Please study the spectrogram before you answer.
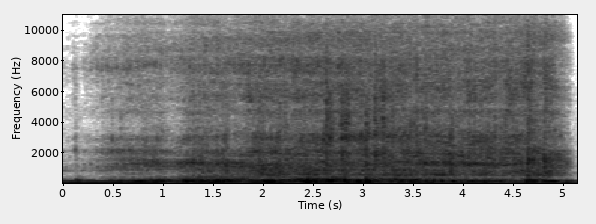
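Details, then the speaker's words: Hornby R2178B 0-6-2 Class N2 model locomotive, no axle bearings, test run on layout: low growl, lurchy uneven running, clicky rasping in reverse; pickups suspected. "like yeah it's a wee bitty growly and a bit lurchy um and it's making a bit of a clicking sound in Reverse"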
